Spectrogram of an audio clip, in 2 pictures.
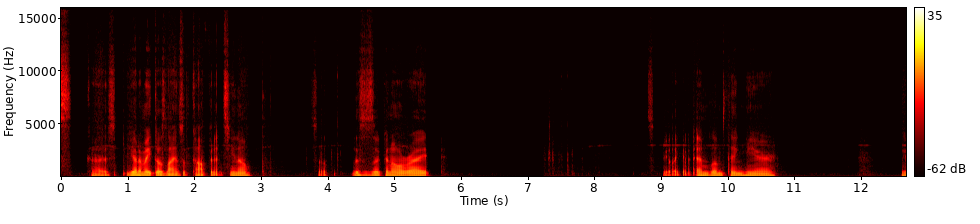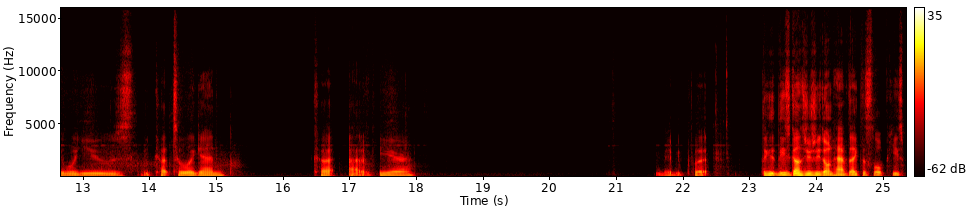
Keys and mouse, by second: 1.3 click, 2.3 click, 3.1 click, 3.6 ctrl+z, 4.3 click, 5.3 click, 6.0 click, 7.5 ctrl+z, 7.7 click, 8.6-9.8 drag, 10.3-11.8 drag, 15.1 click, 15.9 click, 17.1 click, 18.0 click, 18.9 click, 20.2 click, 21.5 click, 22.7 ctrl+z, 22.8 click, 23.7 ctrl+z, 23.8 click, 25.2 click.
